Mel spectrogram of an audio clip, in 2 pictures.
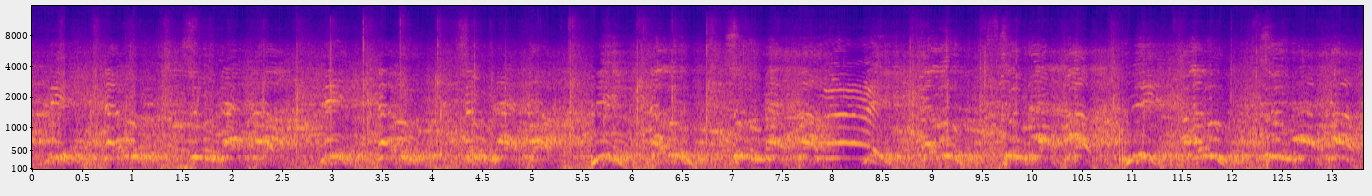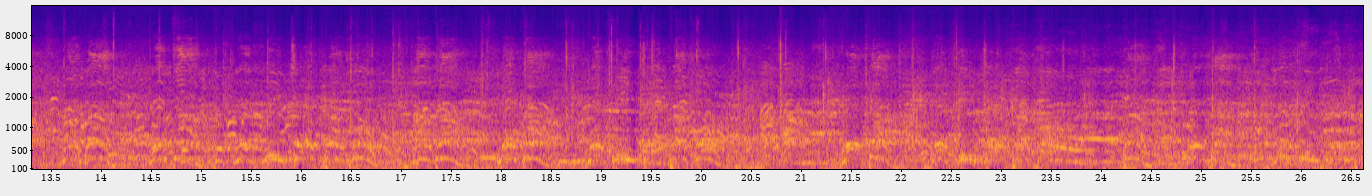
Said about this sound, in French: Derrière le cortège CGT, les manifestants les plus déterminés font entendre leur voix.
